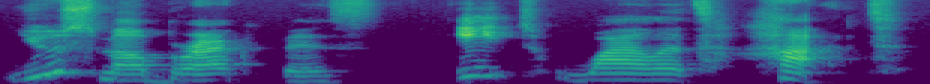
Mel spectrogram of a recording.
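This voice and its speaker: A woman's voice: mid-range voice, sing-song, takes it slowly, pushed and bright, heavily acted. A woman voicing a bossy, unimpressed giant's wife in a children's storybook, speaking curtly and dismissively. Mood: impatient. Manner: curt, dismissive. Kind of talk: children's storybook read-aloud.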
